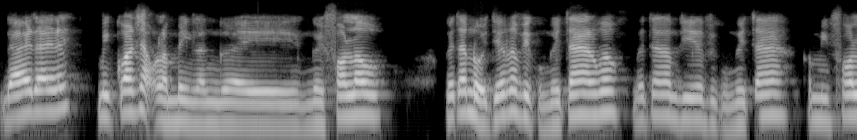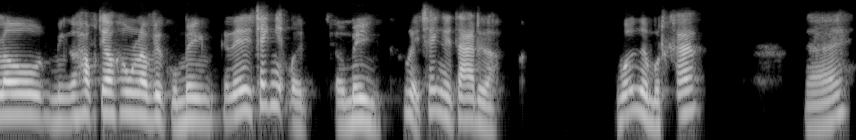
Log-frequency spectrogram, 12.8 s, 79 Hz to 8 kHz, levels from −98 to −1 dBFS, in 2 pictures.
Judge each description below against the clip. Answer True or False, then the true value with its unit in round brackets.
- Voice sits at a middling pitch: True (170 Hz)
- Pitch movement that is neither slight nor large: True (3.9 semitones)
